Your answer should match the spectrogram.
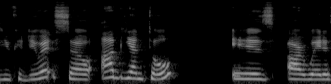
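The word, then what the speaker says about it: à bientôt: could do it so abent is our way to say see you soon that's our first one that t on the end is silent and then our uh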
